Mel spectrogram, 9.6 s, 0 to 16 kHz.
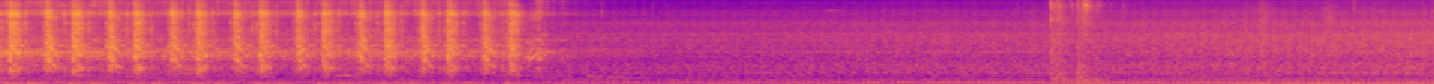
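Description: Ducati Monster 1100's air-cooled L-twin engine running loud, with an even pulsing beat of about four pulses a second, then cutting off about three and a half seconds in.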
